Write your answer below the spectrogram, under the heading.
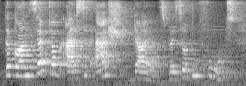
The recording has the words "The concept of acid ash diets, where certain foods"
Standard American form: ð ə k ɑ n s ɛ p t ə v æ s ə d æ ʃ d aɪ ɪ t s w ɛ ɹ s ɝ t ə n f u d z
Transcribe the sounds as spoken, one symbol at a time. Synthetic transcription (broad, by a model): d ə k ɑ n s ɛ p t ə v æ s ə d æ ʃ d aɪ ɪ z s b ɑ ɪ s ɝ t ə n f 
